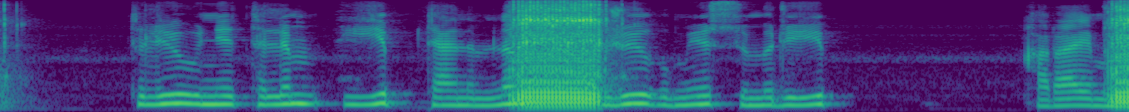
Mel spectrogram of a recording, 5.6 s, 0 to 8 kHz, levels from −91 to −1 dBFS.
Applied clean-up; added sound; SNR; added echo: none; Tools; -3 dB; none.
